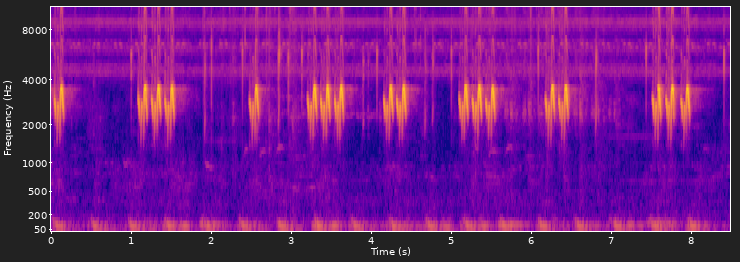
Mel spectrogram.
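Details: A singing male olive-backed sunbird gives clusters of two to three quick, high, piercing chirps about every second, over a steady low rumbling background noise.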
